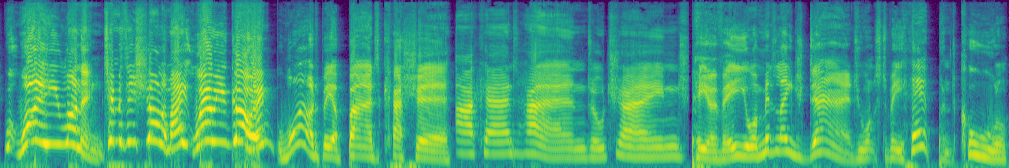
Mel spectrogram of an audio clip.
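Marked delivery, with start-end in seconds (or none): 0.0-2.7 high, loud calling after the dog; panicked calling. Acted. Dog runs off. 4.5-6.9 slow deadpan. Acted. Cashier pun.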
